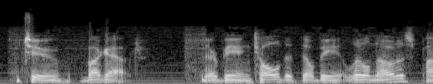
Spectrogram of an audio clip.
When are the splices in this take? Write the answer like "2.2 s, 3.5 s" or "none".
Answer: 2.5 s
